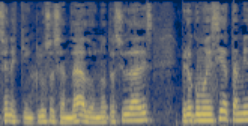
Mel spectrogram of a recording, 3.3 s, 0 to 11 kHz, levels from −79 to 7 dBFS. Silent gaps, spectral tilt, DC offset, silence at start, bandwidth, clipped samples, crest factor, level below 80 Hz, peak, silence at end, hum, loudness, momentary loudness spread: none; -4.5 dB/octave; under 0.1%; 0 s; 11 kHz; under 0.1%; 12 dB; -48 dBFS; 0 dBFS; 0 s; none; -13 LUFS; 6 LU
